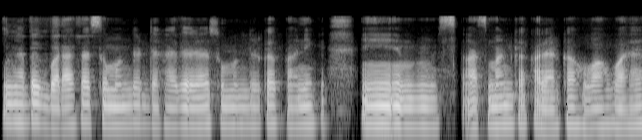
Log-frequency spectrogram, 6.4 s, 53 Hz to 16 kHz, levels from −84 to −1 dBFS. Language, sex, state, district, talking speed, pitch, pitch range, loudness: Hindi, male, Punjab, Fazilka, 175 wpm, 105 Hz, 100-110 Hz, -22 LUFS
